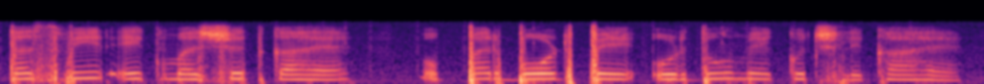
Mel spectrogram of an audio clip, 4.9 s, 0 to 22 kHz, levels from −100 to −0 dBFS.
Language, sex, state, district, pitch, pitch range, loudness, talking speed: Hindi, male, Jharkhand, Ranchi, 245 Hz, 230-255 Hz, -22 LUFS, 160 wpm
